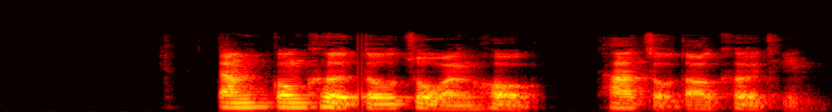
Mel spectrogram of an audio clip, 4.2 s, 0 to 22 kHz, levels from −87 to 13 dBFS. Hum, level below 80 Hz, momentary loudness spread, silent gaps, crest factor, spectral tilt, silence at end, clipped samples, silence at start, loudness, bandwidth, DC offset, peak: none; -62 dBFS; 9 LU; none; 20 dB; -6.5 dB/octave; 0.15 s; under 0.1%; 1.1 s; -23 LUFS; 7.6 kHz; under 0.1%; -4 dBFS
